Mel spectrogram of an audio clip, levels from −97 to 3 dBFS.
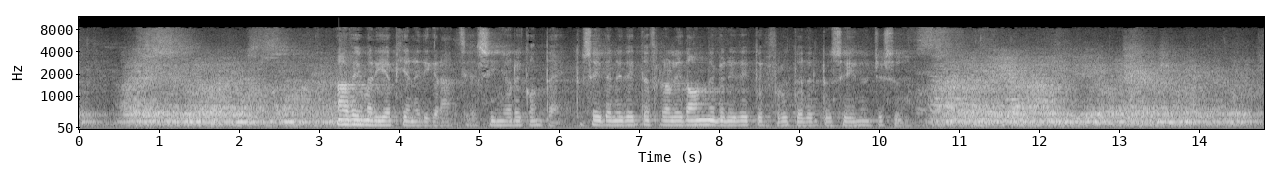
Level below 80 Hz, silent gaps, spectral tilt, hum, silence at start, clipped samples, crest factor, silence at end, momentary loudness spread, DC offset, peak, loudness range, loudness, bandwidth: -46 dBFS; none; -5 dB/octave; none; 0 s; under 0.1%; 18 dB; 0 s; 8 LU; under 0.1%; 0 dBFS; 4 LU; -18 LUFS; 8.8 kHz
